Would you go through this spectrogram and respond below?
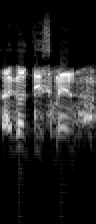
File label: i killed enemy, balkan; balkan epic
